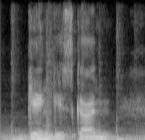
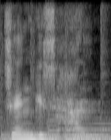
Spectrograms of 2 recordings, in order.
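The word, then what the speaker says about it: Genghis Khan: Gengiscan, it's not pronounced as Gengisan according to him and napapanood ko na rin naman sabi niya Chengis Han.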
